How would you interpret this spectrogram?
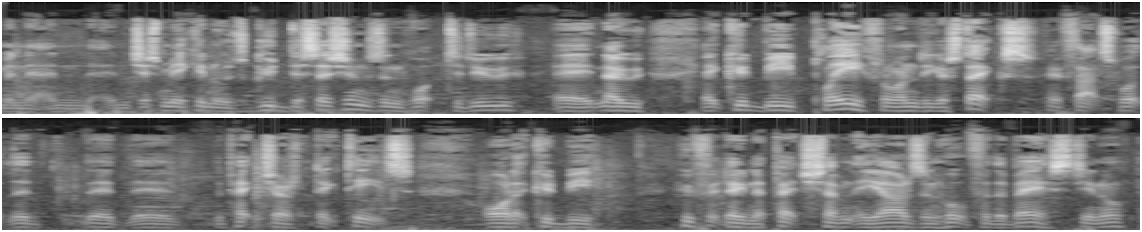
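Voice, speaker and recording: Male coach, low pitch, measured and hesitant, faint outdoor noise. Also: a bit bright. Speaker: rugby club coach being interviewed. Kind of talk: pre-match sports interview.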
